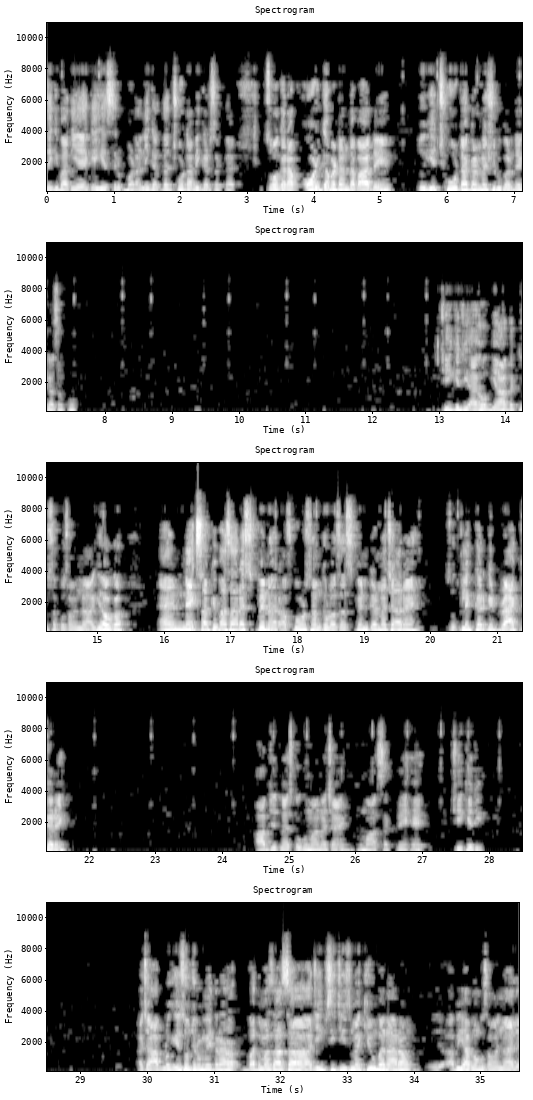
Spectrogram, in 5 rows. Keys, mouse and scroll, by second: 4.4-15.0 alt+drag, 15.0-30.6 drag.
